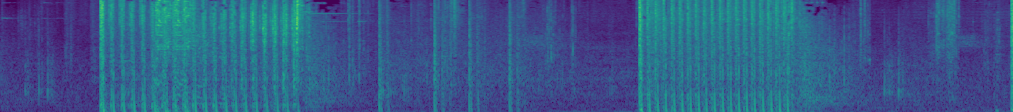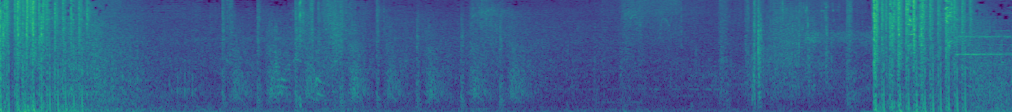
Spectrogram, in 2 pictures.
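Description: Rapid automatic gunfire bursts loudly in short volleys.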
